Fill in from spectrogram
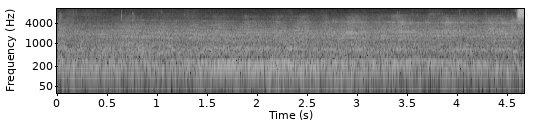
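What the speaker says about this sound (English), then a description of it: "We've got Spirit Airlines coming in." Spirit Airlines jet arriving at Dallas Fort Worth airport at night, a steady broadband engine roar holding at even loudness throughout, with no voices.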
